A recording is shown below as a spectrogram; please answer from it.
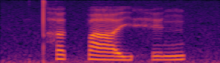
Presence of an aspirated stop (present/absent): present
